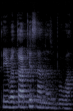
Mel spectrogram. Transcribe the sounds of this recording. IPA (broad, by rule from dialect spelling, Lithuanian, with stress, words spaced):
tɐɪ ˈʋɐ tɐˈkʲɪs ˈɑːnɐs ˈbʊʋɐ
